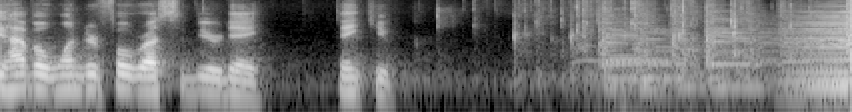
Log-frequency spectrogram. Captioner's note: applause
